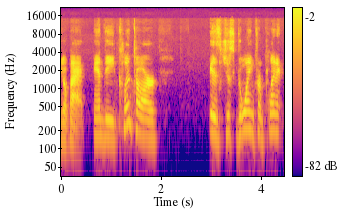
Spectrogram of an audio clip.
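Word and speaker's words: Klyntar: You got to tell me how to pronounce this creature. The Clintar. Clintar Venom.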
